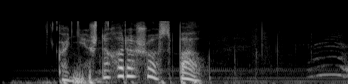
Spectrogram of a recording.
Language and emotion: Russian, positive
